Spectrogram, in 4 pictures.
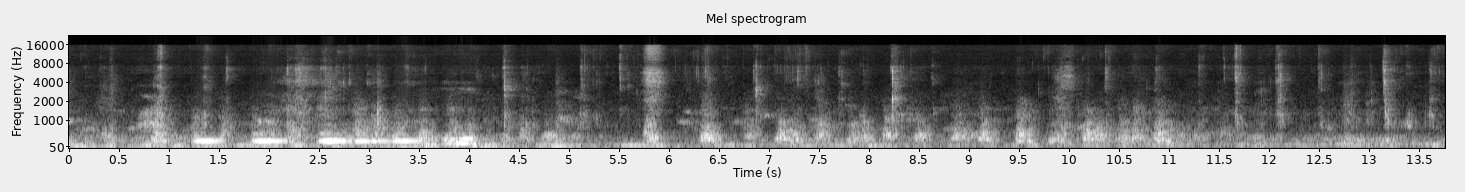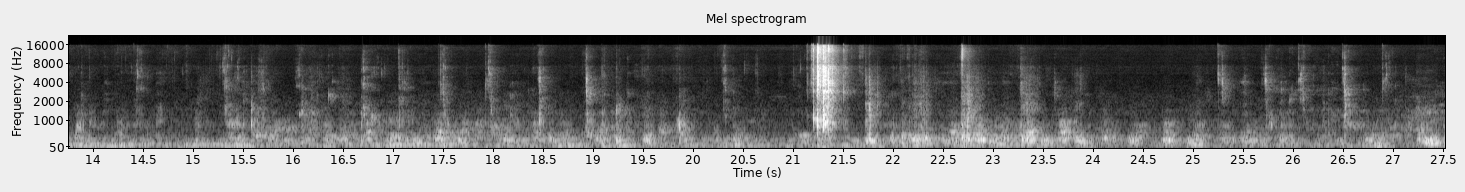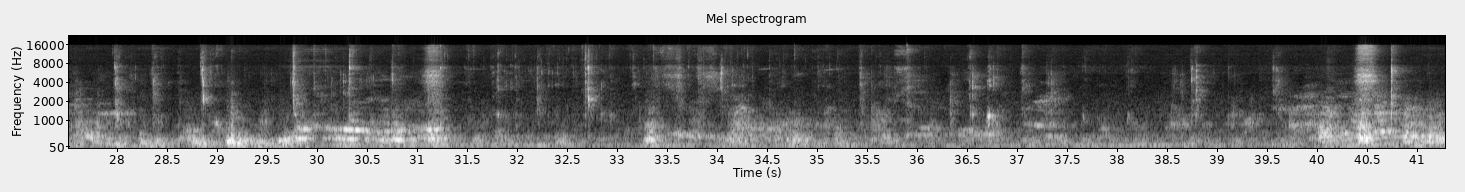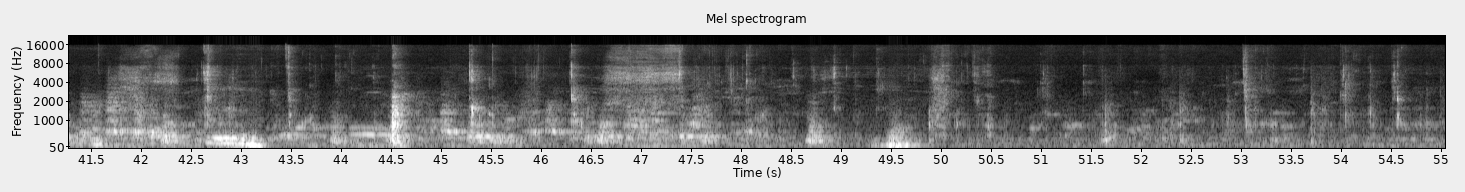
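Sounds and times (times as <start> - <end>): chewing and lip smacks: 0.1 - 55.0
crackers crunching: 21.1 - 22.9.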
